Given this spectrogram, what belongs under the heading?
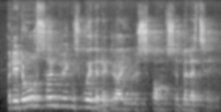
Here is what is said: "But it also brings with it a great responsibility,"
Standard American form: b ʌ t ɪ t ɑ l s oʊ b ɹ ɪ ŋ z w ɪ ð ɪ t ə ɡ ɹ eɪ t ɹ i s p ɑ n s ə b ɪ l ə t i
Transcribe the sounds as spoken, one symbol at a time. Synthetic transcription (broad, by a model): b ʌ t ɪ t ɑ l s oʊ b ɹ ɪ ŋ z w ɪ ð ɪ t ə ɡ ɹ eɪ t ɹ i s p ɑ n s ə b ɪ l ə t i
